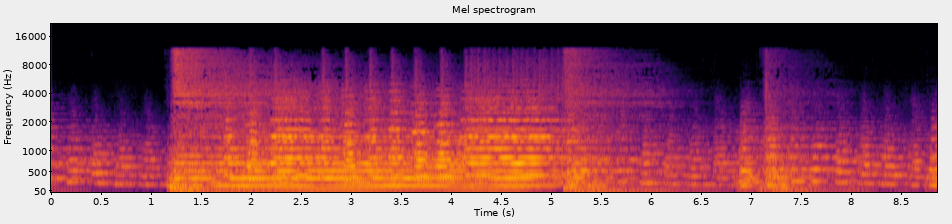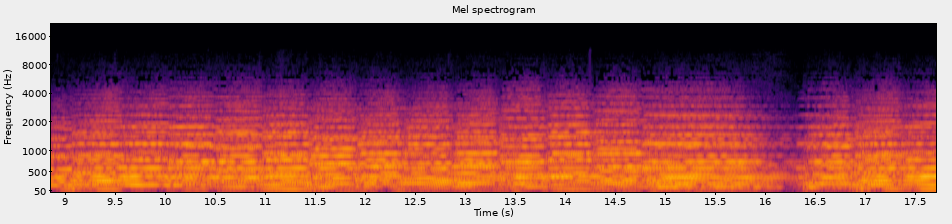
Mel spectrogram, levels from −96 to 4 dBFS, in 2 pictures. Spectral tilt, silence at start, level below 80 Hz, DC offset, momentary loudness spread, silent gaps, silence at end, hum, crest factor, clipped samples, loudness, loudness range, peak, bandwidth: -6.5 dB/octave; 0 s; -42 dBFS; under 0.1%; 15 LU; none; 0 s; none; 16 dB; under 0.1%; -18 LUFS; 8 LU; -2 dBFS; 12 kHz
